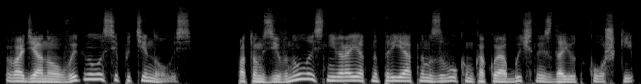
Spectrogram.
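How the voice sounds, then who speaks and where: A man reading a first-person story aloud in an expressive, animated way. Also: on the high side, fairly quick, dry recording, clean studio sound. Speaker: audiobook narrator. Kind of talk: first-person audiobook narration.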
